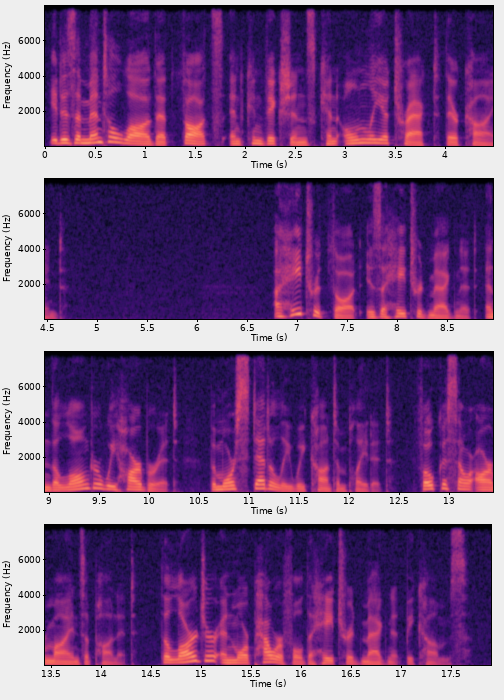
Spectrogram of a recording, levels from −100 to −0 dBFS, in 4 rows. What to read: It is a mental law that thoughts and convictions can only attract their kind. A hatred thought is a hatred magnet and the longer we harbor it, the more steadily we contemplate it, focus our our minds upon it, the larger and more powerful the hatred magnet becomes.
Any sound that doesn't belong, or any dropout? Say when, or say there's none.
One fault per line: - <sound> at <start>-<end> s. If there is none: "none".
none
